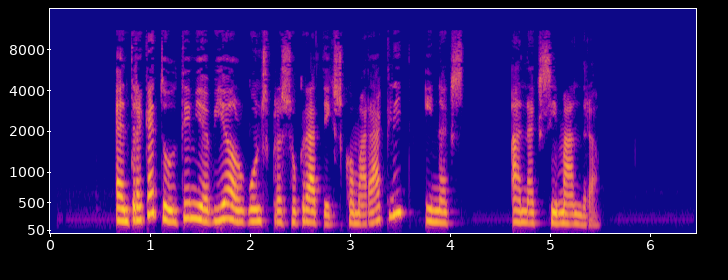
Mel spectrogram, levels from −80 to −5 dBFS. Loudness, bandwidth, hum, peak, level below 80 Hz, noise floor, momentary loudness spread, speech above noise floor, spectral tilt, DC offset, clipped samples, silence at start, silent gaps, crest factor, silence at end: -20 LUFS; 11.5 kHz; none; -2 dBFS; -70 dBFS; -68 dBFS; 9 LU; 49 dB; -5.5 dB/octave; under 0.1%; under 0.1%; 0.65 s; none; 20 dB; 0.95 s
